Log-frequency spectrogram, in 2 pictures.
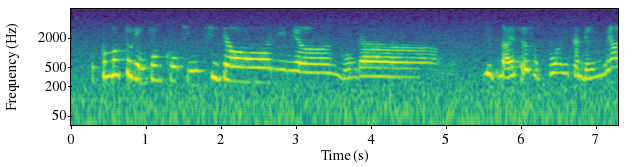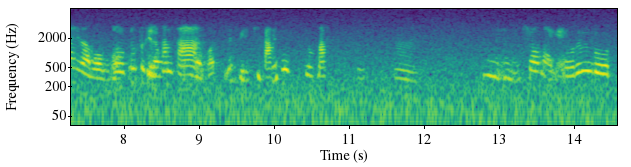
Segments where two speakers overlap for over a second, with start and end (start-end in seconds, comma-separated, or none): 7.8-9.1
